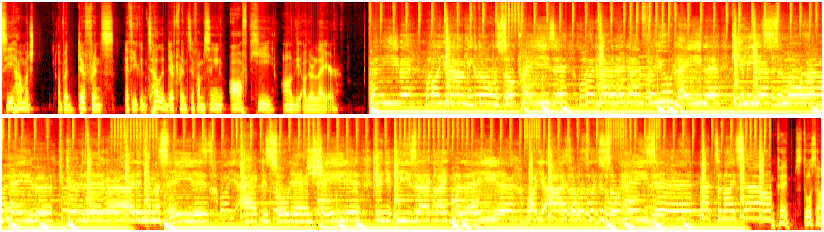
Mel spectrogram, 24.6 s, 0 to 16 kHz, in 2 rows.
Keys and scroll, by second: 5.2 space.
